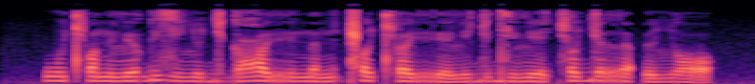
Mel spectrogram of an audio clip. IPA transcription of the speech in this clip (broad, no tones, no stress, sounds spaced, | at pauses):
w u cʰ ɔ n ə lʲ ɔ ɡ ɪ zʲ ɛ ʎ œ ɟ ɪ ɡ ʏ ʕ ɔ rʲ ə n ə n ə ǁ ɔ cʰ œ rʲ ɐ lʲ ɛ ɟ u dʲ u lʲ ɛ c ɔ ɟ œ r ɐ ʔ ʏ ʎ ɔ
